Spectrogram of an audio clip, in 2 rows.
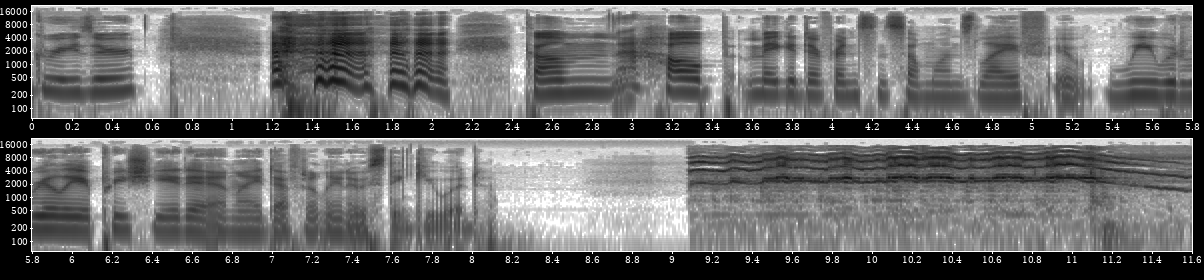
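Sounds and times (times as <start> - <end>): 
speech: 0.0 - 8.2
kettle whistling: 9.1 - 11.5.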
